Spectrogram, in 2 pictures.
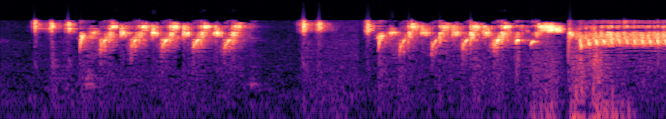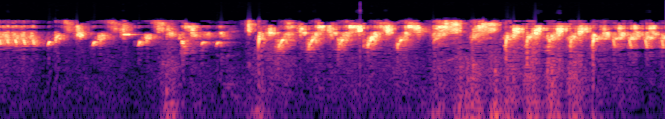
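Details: Tame goldfinch in continuous, high-pitched twittering song: rapid chattering notes and buzzy trills run almost without pause. Two short breaks interrupt it, and faint low thumps are heard under it.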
